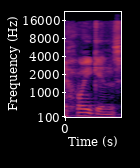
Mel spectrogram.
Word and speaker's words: Huygens: a little probe called now we say Huygens but it's a Dutch name so I think they say like hoihens or something if you're Dutch you can probably pronounce it better than I could but this particular probe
